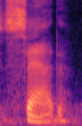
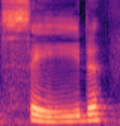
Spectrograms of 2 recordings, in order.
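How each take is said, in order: First: The vowel is said as a short sound. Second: The vowel is said as a long sound. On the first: The speaker calls it right. "That is my short vowel sound" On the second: The speaker calls it wrong. "it's not sad"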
